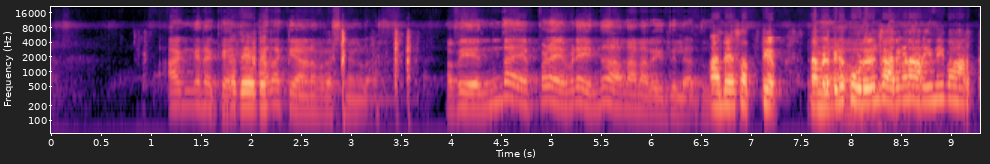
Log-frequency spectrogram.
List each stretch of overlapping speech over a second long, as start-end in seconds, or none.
none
